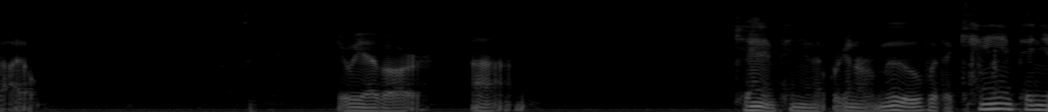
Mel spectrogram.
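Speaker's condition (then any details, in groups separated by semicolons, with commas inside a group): No condition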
